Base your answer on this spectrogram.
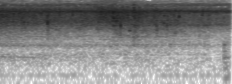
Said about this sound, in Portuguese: Aí você vai colocar água.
